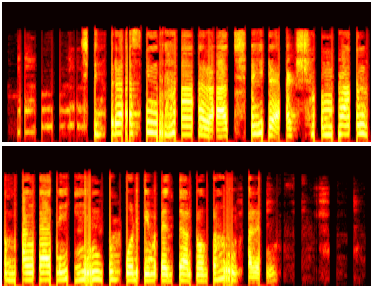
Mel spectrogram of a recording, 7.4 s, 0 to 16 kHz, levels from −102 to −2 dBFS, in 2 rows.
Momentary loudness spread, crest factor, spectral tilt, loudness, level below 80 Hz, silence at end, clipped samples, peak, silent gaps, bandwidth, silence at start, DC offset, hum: 7 LU; 14 dB; -4.5 dB/octave; -15 LUFS; -48 dBFS; 0.95 s; under 0.1%; -2 dBFS; 1.05-1.09 s; 7.8 kHz; 0.25 s; under 0.1%; none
